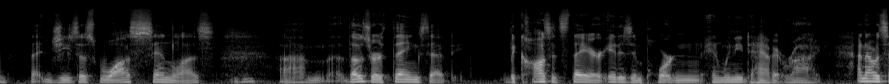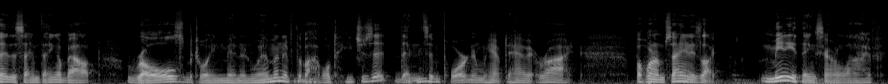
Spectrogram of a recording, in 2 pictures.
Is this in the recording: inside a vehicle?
no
